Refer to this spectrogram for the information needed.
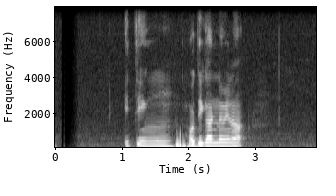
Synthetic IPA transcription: it̪iŋhod̪iɡanːəʋena

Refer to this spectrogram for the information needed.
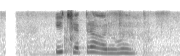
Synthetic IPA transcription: it͡ʃʰet̪rʌɦʌɾuɦun

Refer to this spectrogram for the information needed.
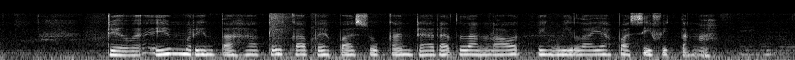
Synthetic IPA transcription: ɖ̥ɛ̤wɛʔeməɾint̪aɦakekab̥ɛ̤hpasukanɖ̥ä̤ɾat̪lanlaʊt̪̚ɪŋwilajahpasifɪk̚t̪əŋah

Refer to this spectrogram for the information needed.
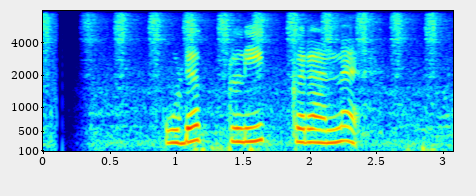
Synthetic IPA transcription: uɖahklikːəɾana

